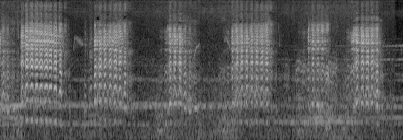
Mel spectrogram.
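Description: Goats in an animated story bleat six times in a steady rhythm. Each call is loud, close and vibrato-rich, with brief quiet gaps between them.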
